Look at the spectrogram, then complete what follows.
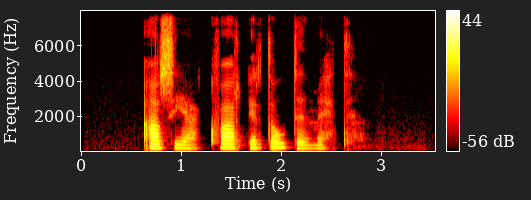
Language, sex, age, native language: Icelandic, female, 20-29, Icelandic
